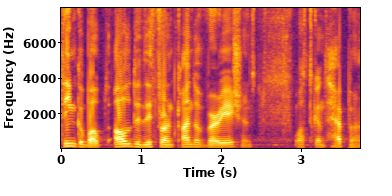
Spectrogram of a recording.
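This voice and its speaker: This man speaks with a non-native accent. His intonation is fairly even. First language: not English. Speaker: self-help vlogger. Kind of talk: casual monologue. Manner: halting.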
